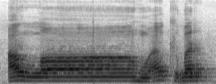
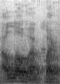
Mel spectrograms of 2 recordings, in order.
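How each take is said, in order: First: The phrase is drawn out, 'bar' comes late. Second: The final syllable 'bar' is said high.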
